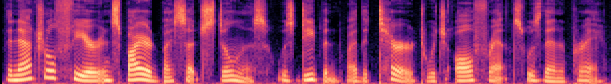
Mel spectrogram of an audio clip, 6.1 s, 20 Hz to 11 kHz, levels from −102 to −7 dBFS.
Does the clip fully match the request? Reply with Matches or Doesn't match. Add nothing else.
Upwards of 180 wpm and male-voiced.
Doesn't match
